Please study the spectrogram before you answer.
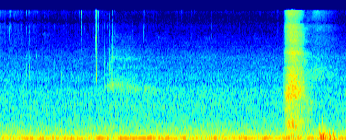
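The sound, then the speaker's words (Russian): A deep exhale during a breathing meditation: one breathy rush of air near the end, rising above a low, steady background hiss. “выдох”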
